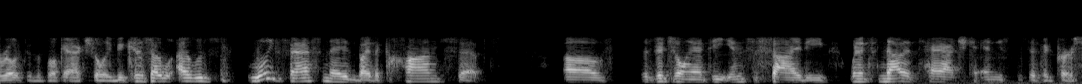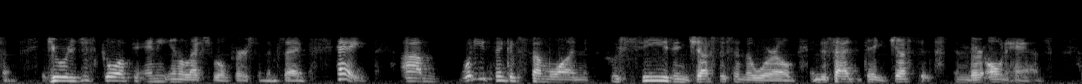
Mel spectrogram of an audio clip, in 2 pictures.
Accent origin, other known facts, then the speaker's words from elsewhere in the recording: North Dakota, United States; moved away as an adult; I grew up in North Dakota. I moved to New York in 2002.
